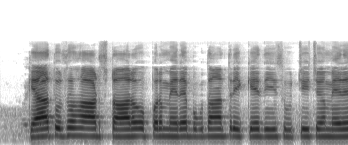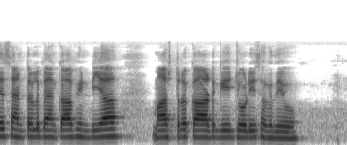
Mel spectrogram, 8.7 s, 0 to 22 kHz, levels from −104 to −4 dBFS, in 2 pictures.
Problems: none marked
